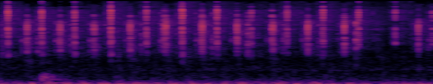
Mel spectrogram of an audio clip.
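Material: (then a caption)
Plastic. A medium Finalmouse Starlight Pro TenZ gaming mouse is shaken with its scroll wheel held down, producing a fast series of light, high-pitched ticks. The light rattle persists even with the wheel held, so it does not come from the scroll wheel. It is a minor rattle, nothing major.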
